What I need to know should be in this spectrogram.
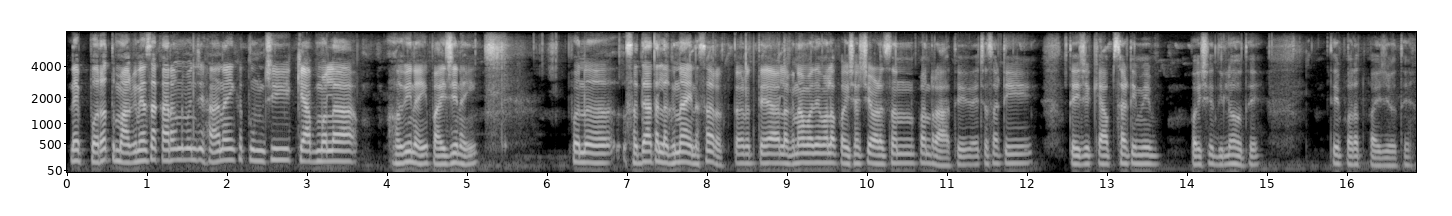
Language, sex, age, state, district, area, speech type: Marathi, male, 18-30, Maharashtra, Gadchiroli, rural, spontaneous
